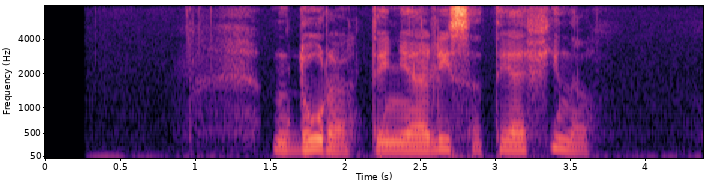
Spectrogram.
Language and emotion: Russian, neutral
